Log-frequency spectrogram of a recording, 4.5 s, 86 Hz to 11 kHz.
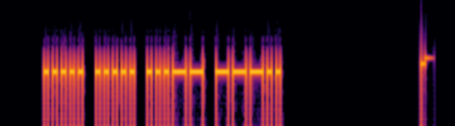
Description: Morse code, heard as a keyed tone, about 28 wpm, 700 Hz. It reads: 5538
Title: Common Cut Numbers - 4-Digit 28wpm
